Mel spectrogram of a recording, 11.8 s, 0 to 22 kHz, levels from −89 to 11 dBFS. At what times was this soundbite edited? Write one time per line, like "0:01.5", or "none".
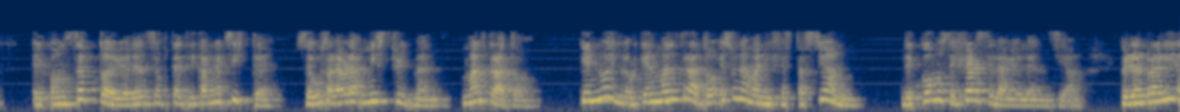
0:02.9
0:03.3
0:06.3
